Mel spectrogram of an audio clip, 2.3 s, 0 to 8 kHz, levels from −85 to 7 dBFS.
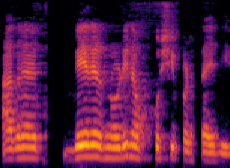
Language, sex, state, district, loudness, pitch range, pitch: Kannada, female, Karnataka, Mysore, -17 LUFS, 170-200 Hz, 190 Hz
